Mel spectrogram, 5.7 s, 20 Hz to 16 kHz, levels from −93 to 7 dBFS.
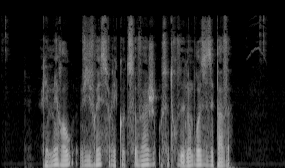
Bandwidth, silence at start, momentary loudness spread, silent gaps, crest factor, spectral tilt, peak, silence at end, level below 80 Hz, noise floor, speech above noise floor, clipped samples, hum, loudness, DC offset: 11.5 kHz; 0.85 s; 9 LU; none; 22 dB; -5 dB/octave; -6 dBFS; 1 s; -40 dBFS; -65 dBFS; 38 dB; under 0.1%; none; -28 LUFS; under 0.1%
